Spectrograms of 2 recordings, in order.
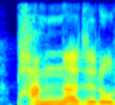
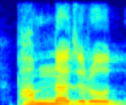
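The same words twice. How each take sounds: First: Said in the usual way. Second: 밤낮으로 repeated on its own, higher and louder; stress on 밤낮으로. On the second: Shown as a demonstration. Preacher repeating the verse's key word for the congregation, stressed. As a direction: hit 밤낮으로 hard to drive it home.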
